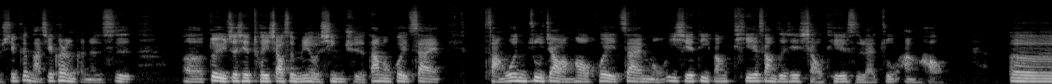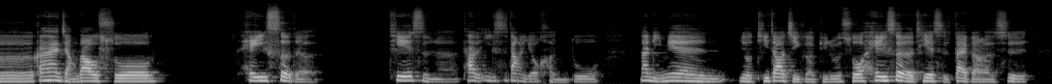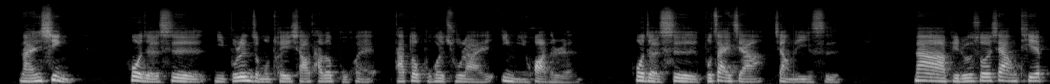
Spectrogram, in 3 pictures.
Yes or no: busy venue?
no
